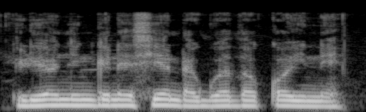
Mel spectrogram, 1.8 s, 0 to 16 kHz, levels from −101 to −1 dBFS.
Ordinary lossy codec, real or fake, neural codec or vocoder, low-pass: none; real; none; 10.8 kHz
